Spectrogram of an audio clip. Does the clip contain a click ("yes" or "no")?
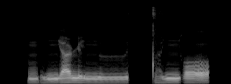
no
